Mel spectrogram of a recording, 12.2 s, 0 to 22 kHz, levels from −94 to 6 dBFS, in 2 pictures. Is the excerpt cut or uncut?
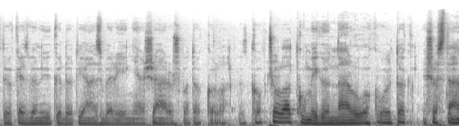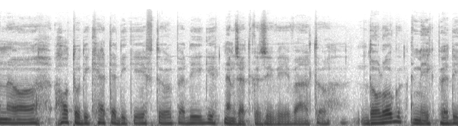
uncut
